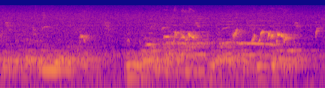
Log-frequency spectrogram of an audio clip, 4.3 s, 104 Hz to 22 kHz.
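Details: Red-whiskered bulbul serving as a lure bird, singing competitively in the early morning while being used for trapping in Đồng Nai on 26 June 2019; two brisk warbled phrases rise above ongoing human speech.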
